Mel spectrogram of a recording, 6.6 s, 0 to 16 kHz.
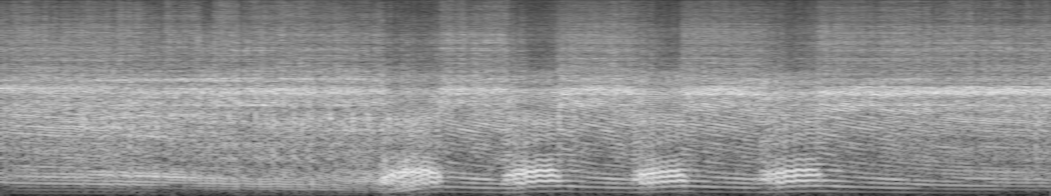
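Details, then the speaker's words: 1984 Kawasaki KDX80 two-stroke during restoration: buzzes with a loud hiss, blips surge up and sag straight back, unable to rev freely; carburetor leaking at gasket, dripping fuel; owner suspects clogged muffler, unconfirmed; poor revving. "Yeah, it sounds like the muffler's clogged. The carburetor's leaking out of the gasket."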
